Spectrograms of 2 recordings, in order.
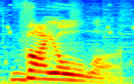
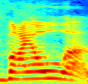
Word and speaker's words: Viola: that it's like it's Viola Viola think of violin Viola I will [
